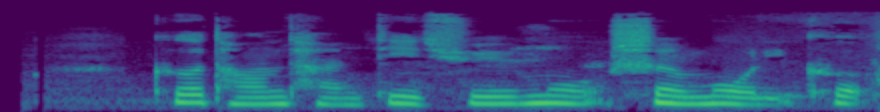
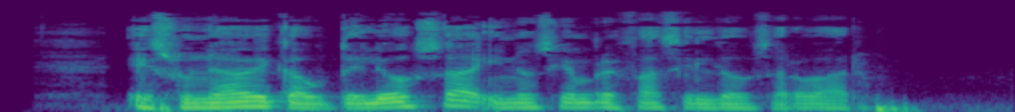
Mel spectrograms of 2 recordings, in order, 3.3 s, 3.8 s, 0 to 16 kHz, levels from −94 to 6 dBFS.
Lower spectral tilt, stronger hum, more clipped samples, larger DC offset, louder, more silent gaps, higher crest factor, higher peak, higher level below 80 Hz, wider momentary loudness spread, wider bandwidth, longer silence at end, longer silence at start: second, -5 dB/octave vs -6.5 dB/octave; neither; neither; neither; second, -29 LUFS vs -25 LUFS; neither; about the same, 16 dB vs 16 dB; about the same, -12 dBFS vs -10 dBFS; second, -78 dBFS vs -42 dBFS; second, 7 LU vs 11 LU; about the same, 11 kHz vs 11 kHz; second, 0 s vs 0.4 s; second, 0.3 s vs 0.5 s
